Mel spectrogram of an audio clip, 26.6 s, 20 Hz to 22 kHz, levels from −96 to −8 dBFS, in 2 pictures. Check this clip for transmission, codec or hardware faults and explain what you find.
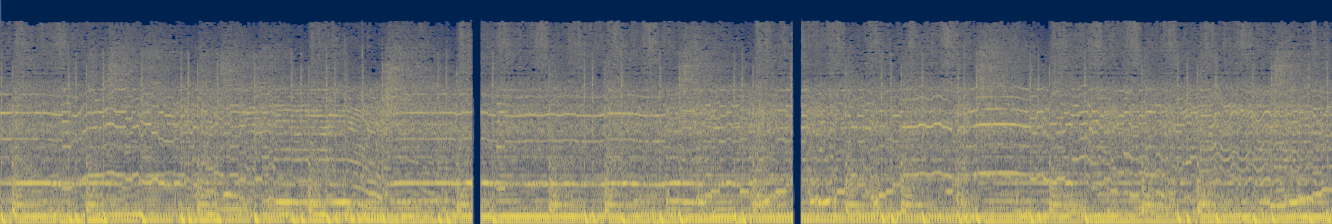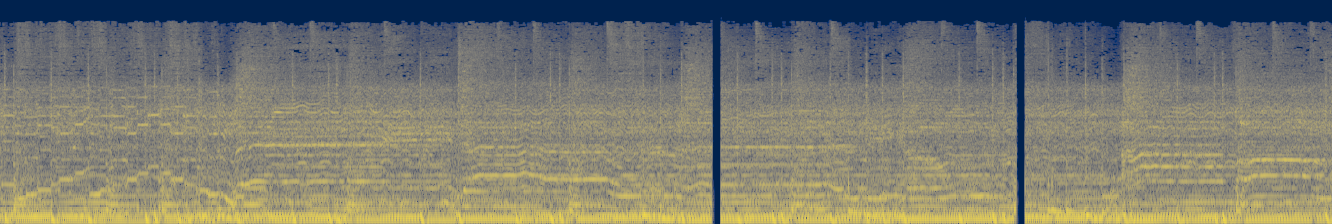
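There are four dropouts, each a block of digital silence about 93 ms long, at 4.71, 7.92, 20.43 and 23.48 s. Each time the output buffer likely wasn't filled in time and got zeros instead. The sound snaps off and back with no fade, leaving a short hole. The identical length fits a 4096-sample buffer.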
